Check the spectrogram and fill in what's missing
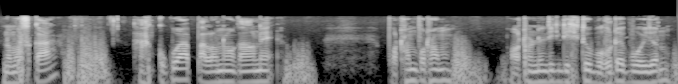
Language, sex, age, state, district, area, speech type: Assamese, male, 30-45, Assam, Sivasagar, rural, spontaneous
